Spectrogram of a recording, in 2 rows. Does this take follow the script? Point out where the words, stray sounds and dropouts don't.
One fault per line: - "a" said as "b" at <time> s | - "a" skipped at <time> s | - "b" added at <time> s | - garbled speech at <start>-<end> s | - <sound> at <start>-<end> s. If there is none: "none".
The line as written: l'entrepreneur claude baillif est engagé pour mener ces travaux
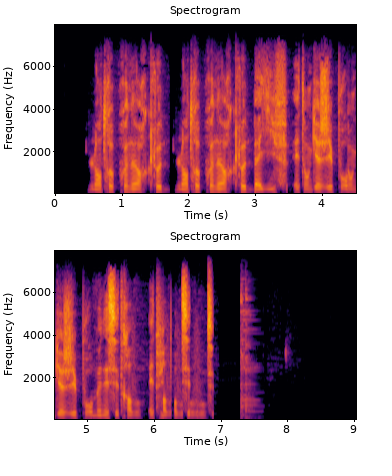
- "l'entrepreneur claude" added at 1.8 s
- "engagé pour" added at 4.4 s
- garbled speech at 5.9-6.9 s
- thud at 7.3-7.7 s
